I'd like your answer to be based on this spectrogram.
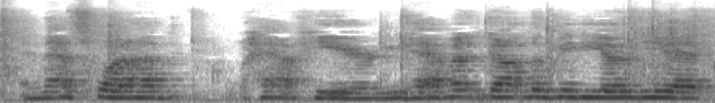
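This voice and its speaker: A woman with an American accent at a moderate pace, fairly even intonation, audible room echo and light background noise. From US South, Sand Mountain (Alabama/Georgia area); Alabama. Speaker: cooking channel host; home cooking livestreamer. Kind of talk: casual live-stream chat. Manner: halting, many fillers. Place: kitchen. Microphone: too quiet, camera moved closer; phone near.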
